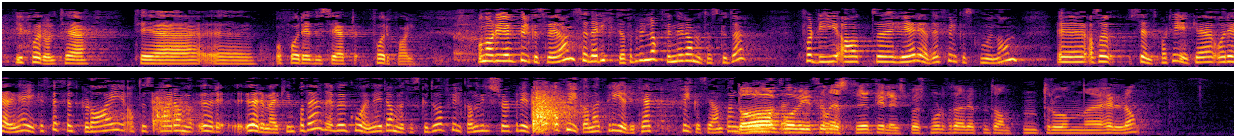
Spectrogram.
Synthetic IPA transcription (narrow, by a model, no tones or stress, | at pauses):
ɪfɔɾhɔlt̪ʰɪ | t̪ʰɪl | ɔfoːɾɛd̪ʉseːʈfɔɾfɑ̰l | ɔnɔɖɛjɛlːəfʏlkəsʋæɪɑnsɔɛɖɛɾɪkt̪ɪɑt̪d̪ɛblɪɭɑk̚t̪ɪnːɪɾɑmːət̪ʰœskʉd̪ːə | fɔɖiːʔɑt̪ɦeːɾɛɖɛfʏlkəskʰʊmʉːnən | ɑ̰lsɔsɛnt̪ɾpɑʈʰiːɛɾɪkːəɔɾɛjeːɾɪŋæɾɪkːəspɛsɪɛlt̪ɡlɑːɪɑ̰t̪d̪ɛskɑhɑːɾɑmːəʔøːɾəøːɾəmæɾkɪŋpʰɔd̪ɛd̪ɛʋɪlɡoːɪnːɪɾɑmːət̪ʰɛskʉd̪ːəɔfʏlkəhɑnəʋɪlʂøːlpʰɾɪʊɾɪt̪ʰeːɾəʔɔfʏlkəhɑnhɑɾpʰɾɪʊɾɪt̪ʰeːʈfʏlkəsʋɛːɑnəpɔɛnɡd̪ɑɡ̪oːɾʋɪt̪ʰɪlnɛst̪ət̪ʰɪlːɛɡspœʂmoːlfɾɑɾɛpɾəsn̩t̪ʰɑnt̪n̩t̪ʰɾuːnhɛllɑn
